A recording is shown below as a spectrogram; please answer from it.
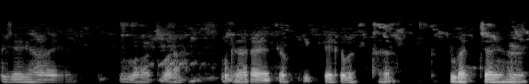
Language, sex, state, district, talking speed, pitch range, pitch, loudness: Hindi, male, Bihar, Jamui, 170 wpm, 105-115 Hz, 110 Hz, -27 LUFS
